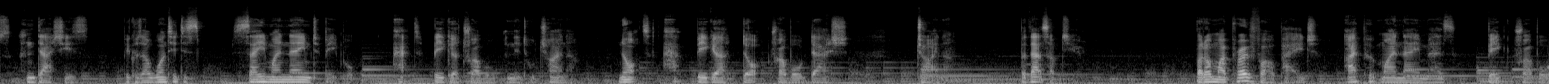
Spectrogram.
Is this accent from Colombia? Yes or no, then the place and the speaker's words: no; United Kingdom; I'm British and live in the UK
